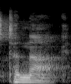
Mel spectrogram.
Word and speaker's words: Tanakh: and that is T-N-K. And the dominant vowel in that pronunciation is A, so it's Tanakh.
